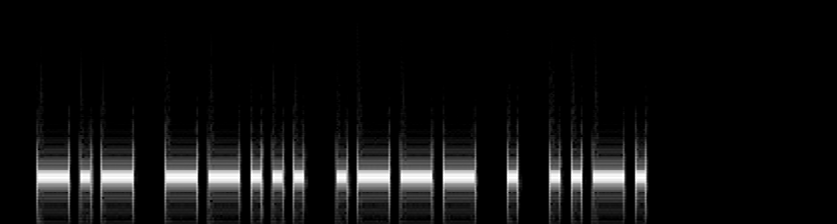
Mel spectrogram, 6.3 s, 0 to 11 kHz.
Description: Morse code, heard as a keyed tone, about 15 wpm, 700 Hz. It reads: K7JEF
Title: USA Callsign DE Callsign - 5 Characters - 15wpm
